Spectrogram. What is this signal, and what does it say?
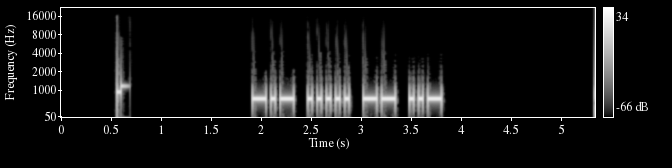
Morse code, heard as a keyed tone, about 25 wpm, 700 Hz. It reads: K5MU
